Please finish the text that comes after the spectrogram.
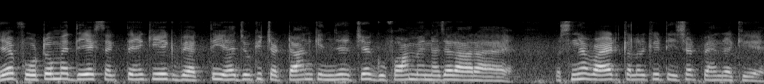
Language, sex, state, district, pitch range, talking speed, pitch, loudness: Hindi, male, Chhattisgarh, Balrampur, 210-235 Hz, 205 wpm, 225 Hz, -16 LUFS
